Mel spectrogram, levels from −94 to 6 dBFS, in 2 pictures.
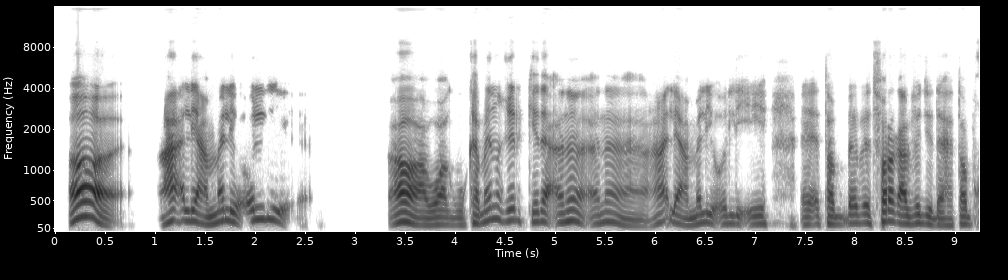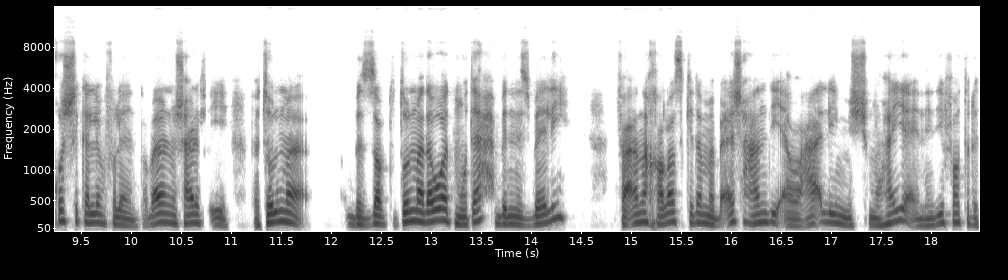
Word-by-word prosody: آه. 300 +8 +9 0.4
عقلي 170 -2 +4
عمَّال 150 +7 +1
يقول 170 +4 -1
لي 200 - -2 1.0
آه. 150 -9 +7
و 110 0 0
وكمان 150 - -1
غير 180 0 -2
كده 155 -2 -2
أنا 155 -5 -1
أنا 155 +4 -4 0.4
عقلي - - -2
عمَّال 115 +8 -2
يقول 125 -2 -4
لي 130 - -5
إيه، 125 +1 -5 0.3
آآ 115 +1 -4
طَب 120 +1 -2
اتفرّج 140 +4 +2
على 125 - +5
الفيديو 130 -2 -2
ده، 105 -1 -2
طَب 120 +2 -3
خُش 170 -1 -1
كلِّم 145 -2 -2
فُلان، 115 -7 -4
طب 115 +5 -11
اعمل 145 +1 +2
مش 135 +1 -4
عارف 135 +1 0
إيه. 110 -3 -5 0.2
فطول 140 +10 0
ما 155 -5 +1 0.4
بالضبط. 120 +2 -2
طول 155 +2 +2
ما 165 -1 +5
دوّة 175 +3 +4
متاح 130 +5 -1
بالنسبة 125 0 -1
لي، 215 +8 -4 0.5
فأنا 150 +3 +1
خلاص 150 +5 -1
كده 145 +1 -4
ما 130 -4 -1
بقاش 145 +8 -3
عندي 145 +1 -3
أو 100 -1 -4
عقلي 135 +7 -3
مش 110 -2 -4
مُهيّأ 135 - -3
إن 100 +1 -5
دي 140 +5 -4
فترة 145 -7 -6
140 Hz, 175 wpm, -23 LUFS, 120-160 Hz, 1.0 s, آه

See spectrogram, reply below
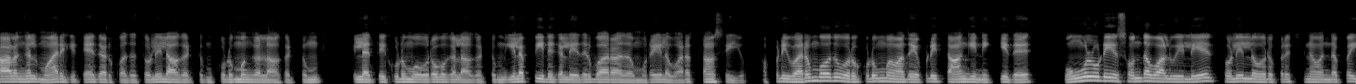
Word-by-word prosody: காலங்கள் 130 +1 +3
மாறிக்கிட்டே 115 -1 0
தான் 115 - +1
இருக்கும் 105 -1 -6
அது 105 0 -4
தொழில்லாகட்டும், 110 -2 -1
குடும்பங்கள் 110 -1 0
ஆகட்டும், 100 +1 -5 0.4
இல்லாட்டி 115 0 +2
குடும்ப 120 0 +1
உறவுகள் 115 -2 0
ஆகட்டும், 105 +1 -5
இழப்பீடுகள் 125 -3 +1
எதிர்பாராத 110 -1 +1
முறையில 110 +1 -1
வரத்தான் 110 +3 -1
செய்யும். 95 -2 -8 0.2
அப்படி 135 +6 -2
வரும்போது 170 +5 +3
ஒரு 130 - +2
குடும்பம் 140 -1 +1
அத 120 0 0
எப்படி 135 +4 -1
தாங்கி 120 +1 +3
நிக்கிது? 110 0 0 0.5
உங்களுடைய 175 +2 +4
சொந்த 145 +2 +1
வாழ்விலே 130 -1 +2 0.2
தொழில்ல 135 +1 +1
ஒரு 115 -1 -2
பிரச்சனை 120 +1 -6
வந்தப்ப 110 +5 -2
115 Hz, 140 wpm, -25 LUFS, 110-130 Hz, 0.5 s, உங்களுடைய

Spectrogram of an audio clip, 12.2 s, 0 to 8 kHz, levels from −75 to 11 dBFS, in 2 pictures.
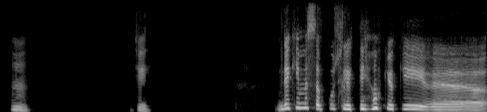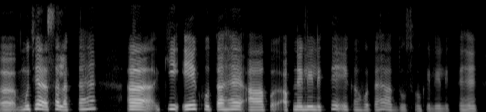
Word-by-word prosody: हुँ। 195 -6 -4 1.3
जी। 170 -3 -8 1.6
देखिए, 300 +7 +3
मैं 340 - +4
सब 275 -5 +1
कुछ 290 0 -8
लिखती 270 +1 +4
हूँ, 320 +6 +6
क्योंकि 260 -4 +3
अ 210 - +1
अ 180 -4 +2
अ, - - -9
मुझे 240 +5 -1
ऐसा 240 +1 +1
लगता 205 +1 -4
है 280 +4 -5 0.4
अ, 230 -1 +4
कि 260 -1 -4
एक 265 +3 +1
होता 225 0 -1
है 235 0 0
आप 200 0 -1
अपने 215 +3 -5
लिए 220 +1 -2
लिखते 210 +4 -9
हैं, 245 - -6
एक 210 -1 -11
होता 190 0 -13
है 235 - -9
आप 205 -4 -9
दूसरों 165 -2 -21
के 165 +2 -21
लिए 160 0 -15
लिखते 160 +1 -19
हैं। 165 -1 -8
215 Hz, 175 wpm, -19 LUFS, 185-255 Hz, 1.6 s, हूँ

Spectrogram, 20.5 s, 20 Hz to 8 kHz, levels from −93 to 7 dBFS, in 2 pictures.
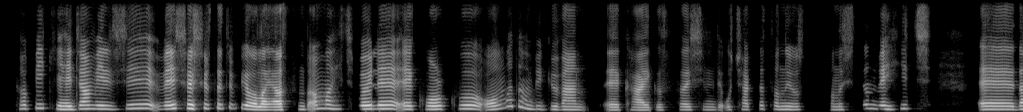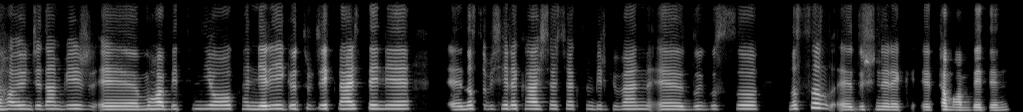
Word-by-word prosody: Tabii 270 +3 -7
ki 255 -6 -1
heyecan 255 +4 +4
verici 245 0 -2 0.3
ve 260 +3 +6
şaşırtıcı 290 +1 +1
bir 270 - -6
olay 200 -3 +7
aslında 200 +4 +2
ama 280 +2 -1
hiç 250 -1 -14
böyle, 255 +1 +6 0.2
eee, 235 0 +1
korku 235 +3 0
olmadı 260 - 0
mı, 255 -4 -7
bir 235 - -12
güven, 210 -2 -4 0.2
eee, 190 0 -2
kaygısı, 185 +2 -5
şimdi 200 -1 -17
uçakta 215 +4 -12
tanıyorsun 220 -3 -8 0.2
tanıştın 215 +7 -13
ve 250 -1 0
hiç, 275 +4 -16 0.5
eee, 220 0 +2
daha 245 +2 +1
önceden 250 0 -2
bir, 260 -1 -3
eee, 220 0 +2
muhabbetin 250 +2 0
yok, 255 0 0
hani, 245 -1 -7
nereye 245 +3 +5
götürecekler 260 0 +2
seni, 260 0 +2 0.4
eee, 220 +1 -2
nasıl 260 +1 -3
bir 245 - -16
şeyle 260 +2 0
karşılaşacaksın, 255 -1 -3
bir 245 -2 -13
güven, 245 +2 -3
eee, 225 -2 -2
duygusu, 245 +3 -3 0.3
nasıl 265 +4 +1
e 205 0 -3
düşünerek, 210 -2 -3
e, 195 - -4
"Tamam," 190 -3 +1
dedin? 180 +2 -3
245 Hz, 150 wpm, -23 LUFS, 220-260 Hz, 0.5 s, olay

